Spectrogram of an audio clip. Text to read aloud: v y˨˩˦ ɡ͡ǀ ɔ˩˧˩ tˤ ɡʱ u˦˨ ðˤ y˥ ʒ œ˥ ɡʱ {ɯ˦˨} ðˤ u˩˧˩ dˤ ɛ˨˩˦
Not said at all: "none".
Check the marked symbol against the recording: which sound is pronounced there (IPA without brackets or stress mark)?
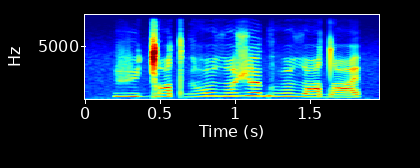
u˦˨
